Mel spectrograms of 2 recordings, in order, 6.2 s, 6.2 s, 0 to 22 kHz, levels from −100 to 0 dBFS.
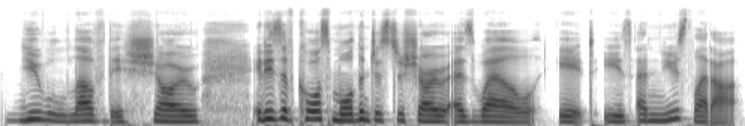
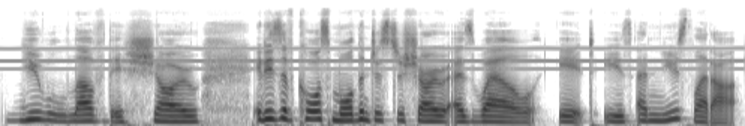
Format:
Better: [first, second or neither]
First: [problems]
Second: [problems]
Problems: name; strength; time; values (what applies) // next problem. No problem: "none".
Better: first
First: none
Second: high-pitched whine; faint; throughout; 3 kHz, 25 dB below the speech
